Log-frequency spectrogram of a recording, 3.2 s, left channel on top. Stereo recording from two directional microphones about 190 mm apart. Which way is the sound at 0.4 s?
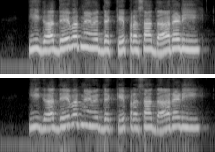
50° left (ahead or behind).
